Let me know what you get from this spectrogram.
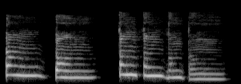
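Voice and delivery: high, loud tolling dongs; imitated piano notes. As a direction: mimic piano keys struck over and over. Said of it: "it's just continuing".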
